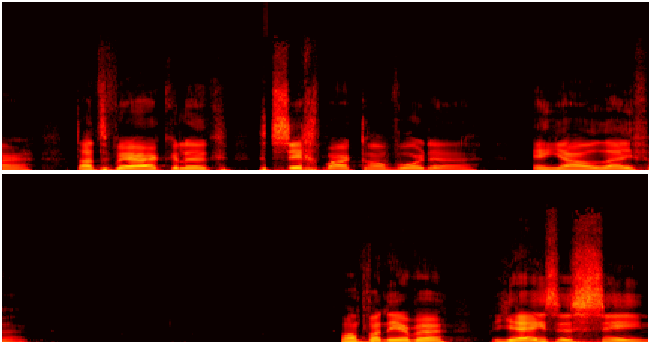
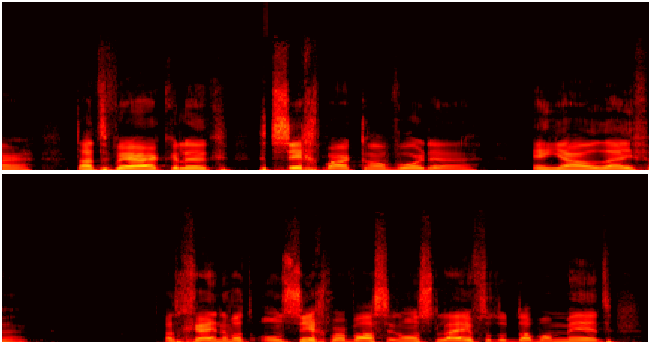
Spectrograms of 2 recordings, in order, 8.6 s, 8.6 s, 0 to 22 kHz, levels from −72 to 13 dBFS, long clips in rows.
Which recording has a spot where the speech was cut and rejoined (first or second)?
second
